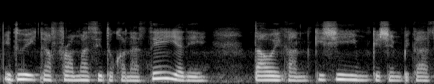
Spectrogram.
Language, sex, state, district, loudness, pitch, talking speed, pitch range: Nagamese, female, Nagaland, Dimapur, -15 LUFS, 200 Hz, 125 wpm, 185-215 Hz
